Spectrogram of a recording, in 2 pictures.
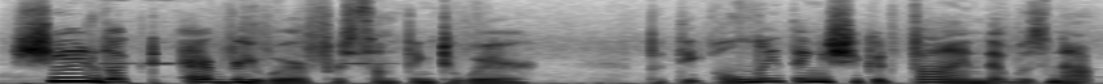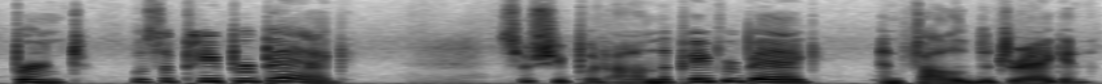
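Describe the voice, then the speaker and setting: A woman narrates a storybook for children in an expressive, measured way. Her voice is bright and very creaky, and she takes her time, with some background noise on the recording. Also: medium pitch, low-quality recording. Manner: deliberate, measured phrasing with emphasis. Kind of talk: expressive read-aloud narration.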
